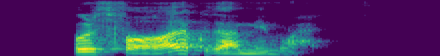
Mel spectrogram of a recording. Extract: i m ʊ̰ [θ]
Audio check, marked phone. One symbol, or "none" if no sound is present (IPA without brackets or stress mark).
ħ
